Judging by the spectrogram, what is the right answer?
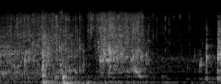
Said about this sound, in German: So, wunderbar. Der Lauch ist gar. Ich gieße den eben ab.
